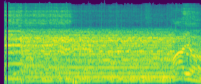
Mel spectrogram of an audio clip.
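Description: Electric guitar chord held and left ringing, a steady sustained tone. A man's voice starts talking near the end.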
